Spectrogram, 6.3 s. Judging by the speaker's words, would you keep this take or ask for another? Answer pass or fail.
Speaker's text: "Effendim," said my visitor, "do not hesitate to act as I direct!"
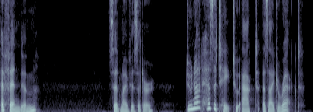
pass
